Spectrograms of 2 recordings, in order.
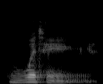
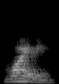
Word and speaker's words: Whiting: Whitting, I think, Indiana. Yeah, or Whiting. Whiting. It is Whiting. Sorry. Oh, forgive me, Steve. Forgive me. I just looked it up and it is Whiting. Sheesh. Sorry for mispronouncing it.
